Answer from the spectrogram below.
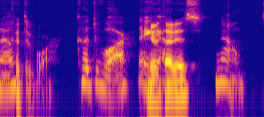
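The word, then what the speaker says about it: Côte d'Ivoire: Cote d'Ivoire.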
